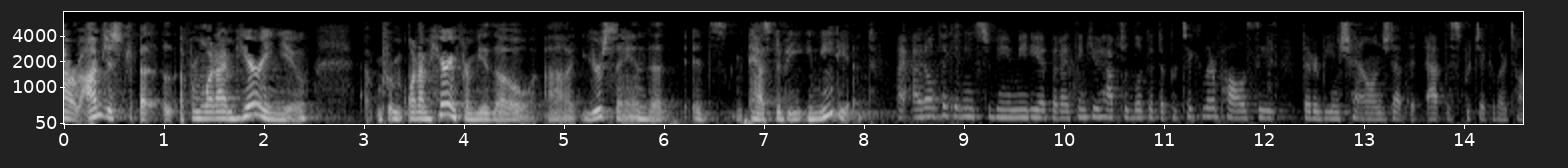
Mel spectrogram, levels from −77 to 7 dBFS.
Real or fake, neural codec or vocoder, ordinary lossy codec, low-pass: real; none; MP3, 24 kbps; 7.2 kHz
